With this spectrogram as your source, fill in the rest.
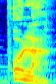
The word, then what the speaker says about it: hola: letters with unique pronunciations h is always silent in spanish example hermana hola this letter has an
